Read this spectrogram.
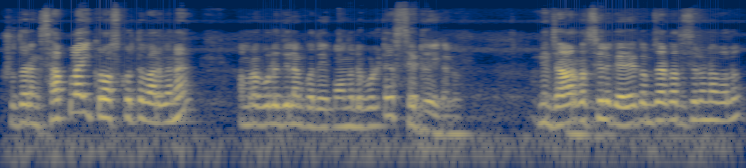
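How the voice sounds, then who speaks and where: A man's voice: high-pitched, very fast. A male electronics tutor explains a circuit at breakneck speed. He keeps quizzing his students with rhetorical questions. Faint background noise sits under the recording. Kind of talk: classroom lecture with questions.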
